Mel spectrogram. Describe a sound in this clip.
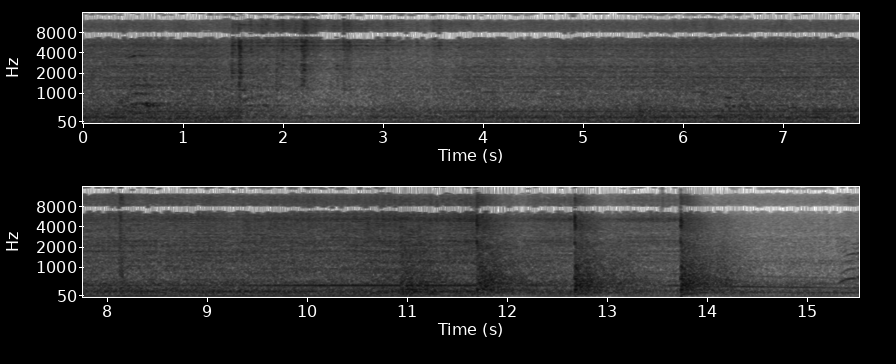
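Material rattles and clatters through a grinding mill.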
